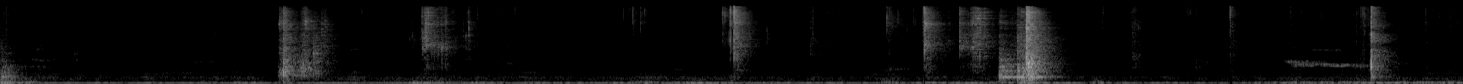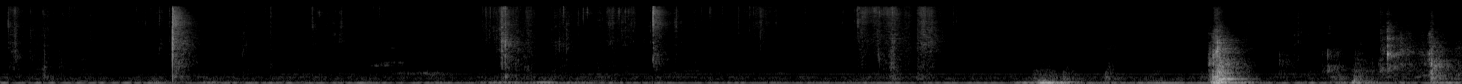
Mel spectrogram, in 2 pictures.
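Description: Decks of playing cards and their cardboard game box being handled on a table: scattered taps, knocks and short rustles, about a dozen over the half minute. A faint steady hum runs underneath.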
